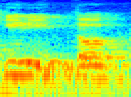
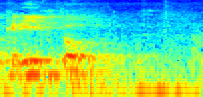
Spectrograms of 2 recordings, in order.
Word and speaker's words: Kirito: ¿Por qué que en guaraní nosotros decimos Kirito a Cristo? Porque Cri, allí entró Kirito. Eliminamos la S porque no hay consonantes finales de sílaba y quedó Kirito. Pero nadie dijo Crito.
